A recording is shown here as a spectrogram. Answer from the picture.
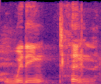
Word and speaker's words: Whittington: going to apologize cuz I've been calling him Noah Whittingham. I kind of like that British version. Yeah, I apologize because I I have a big thing about mispronouncing people's names. So, I want to stand up and say I was wrong.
